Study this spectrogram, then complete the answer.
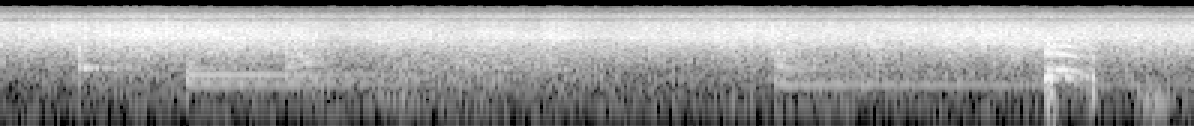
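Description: A wooden spatula scrapes and knocks against the griddle.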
